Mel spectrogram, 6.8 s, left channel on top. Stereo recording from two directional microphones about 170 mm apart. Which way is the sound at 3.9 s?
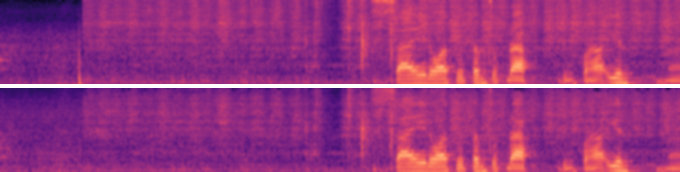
20° right (ahead or behind).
